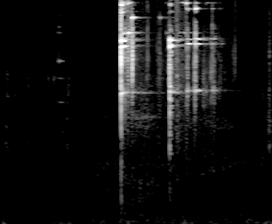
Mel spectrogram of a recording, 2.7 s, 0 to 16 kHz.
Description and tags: Glass Smash 9
One of the glass hits that I recorded on top of a hill in 2013.
I also uploaded this to the Steam Workshop:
